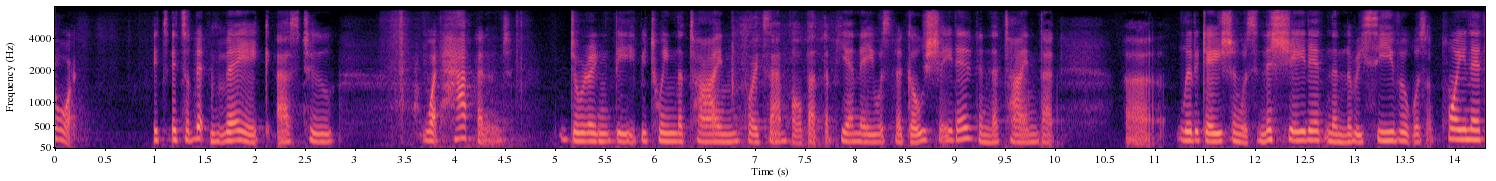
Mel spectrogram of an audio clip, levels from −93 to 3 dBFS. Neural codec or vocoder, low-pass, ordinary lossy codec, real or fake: autoencoder, 48 kHz, 32 numbers a frame, DAC-VAE, trained on Japanese speech; 7.2 kHz; AAC, 48 kbps; fake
